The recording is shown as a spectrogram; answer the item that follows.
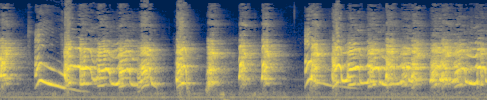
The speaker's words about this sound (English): Yeah, very vocal dog, for sure. Yeah. Can howl, can shriek. I think it sounded kind of like a beagle. No, beagles are deeper voiced.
